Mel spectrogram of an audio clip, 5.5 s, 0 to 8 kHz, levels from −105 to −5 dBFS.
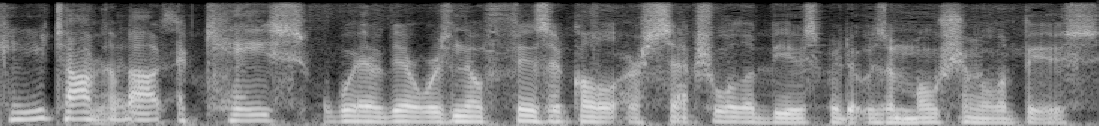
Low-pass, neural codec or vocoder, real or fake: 7.2 kHz; codec, 16 kHz in and 24 kHz out, 1.1 kbps, FireRedTTS-2 codec; fake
